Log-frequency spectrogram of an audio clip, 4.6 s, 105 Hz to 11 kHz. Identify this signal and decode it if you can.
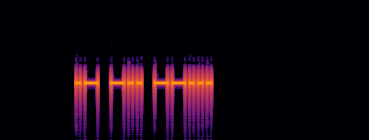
Morse code, heard as a keyed tone, about 22 wpm, 700 Hz. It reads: AD7
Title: USA Call Sign Prefixes - 22wpm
